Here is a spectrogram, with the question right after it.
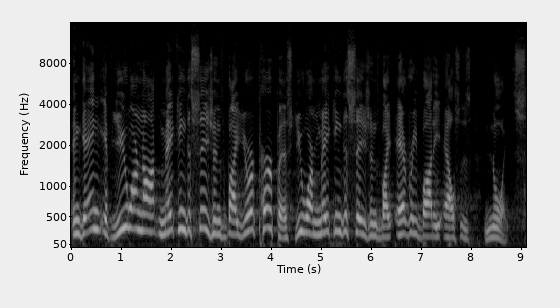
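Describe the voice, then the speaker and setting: A high-pitched man with an American accent, fairly slow yet with hardly any pauses, very wide pitch swings and very even loudness, on a very clean recording with a silent background. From West Virginia. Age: 60s. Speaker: leadership speaker. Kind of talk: motivational talk to live audience. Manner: animated.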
